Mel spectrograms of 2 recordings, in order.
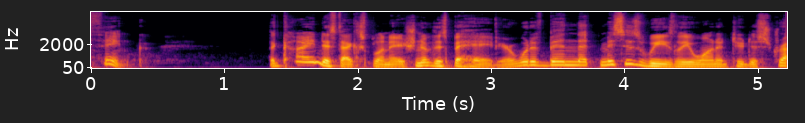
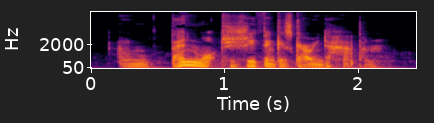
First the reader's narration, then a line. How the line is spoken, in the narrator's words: Harry muttered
